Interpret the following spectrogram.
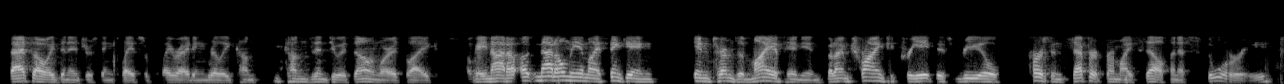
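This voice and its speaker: In this dry, tinny, phone-like video-call audio with no room sound, a medium-pitched male playwright responds thoughtfully to interview questions. He frequently starts over as he gropes for words.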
